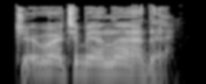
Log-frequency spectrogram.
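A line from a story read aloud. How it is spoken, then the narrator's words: Gloomy, restrained fury. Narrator (Russian): мрачно спросила Лавиани, с трудом сдерживая ярость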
